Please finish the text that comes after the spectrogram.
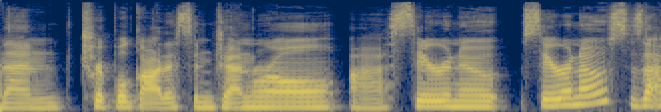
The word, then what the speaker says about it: Cernunnos: Ceranos, is that how you pronounce it? I know that's one of your guys, right? Some people say Cernunnos, but it's Cernunnos to me.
